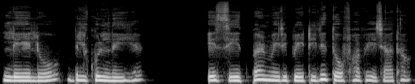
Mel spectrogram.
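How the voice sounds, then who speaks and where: A woman's voice: lowish voice, moderate pace, no echo, clean studio sound, pitched below the performer's own voice, natural voice. A woman voicing a kindly old imam. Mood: gentle. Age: older. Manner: steady, balanced, fatherly tone. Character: kindly elderly male mosque imam, calm and patient.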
